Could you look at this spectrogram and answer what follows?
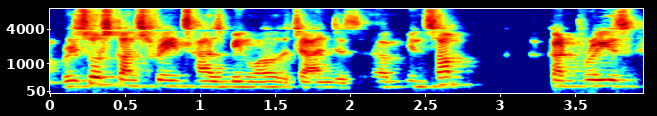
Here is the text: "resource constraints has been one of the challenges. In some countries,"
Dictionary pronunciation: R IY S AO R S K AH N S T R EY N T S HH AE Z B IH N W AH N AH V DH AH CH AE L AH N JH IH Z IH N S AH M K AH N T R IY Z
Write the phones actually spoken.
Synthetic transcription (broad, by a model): R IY S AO R S K AH N S T R EY N T S HH AE Z B IH N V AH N AH V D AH CH AE L AH N JH IH Z IH N S AH M K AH N T R IY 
